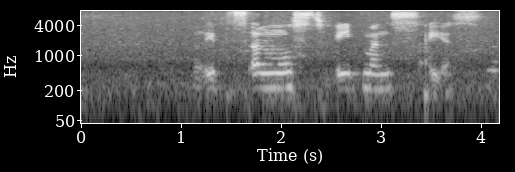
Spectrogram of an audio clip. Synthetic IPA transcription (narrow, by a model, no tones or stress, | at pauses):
ɪtsɔlmosteːʈmãnseə̰s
